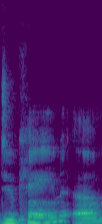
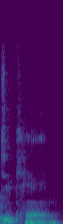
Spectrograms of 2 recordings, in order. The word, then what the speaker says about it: Duquesne: and that fort was called Fort Duquesne as pronounced Duquesne if you know French he'll understand that if you don't know French just trust me it's pronounced Fort Duquesne Native Americans were actually allies of the French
